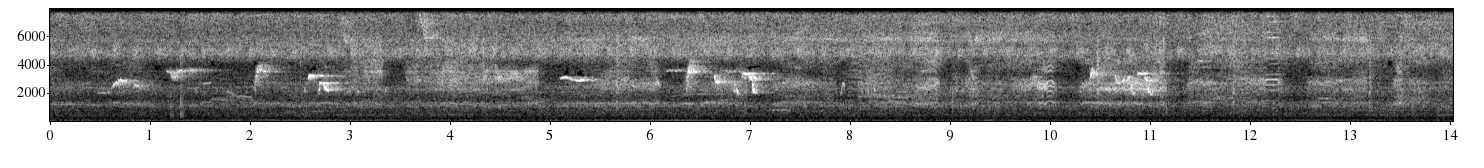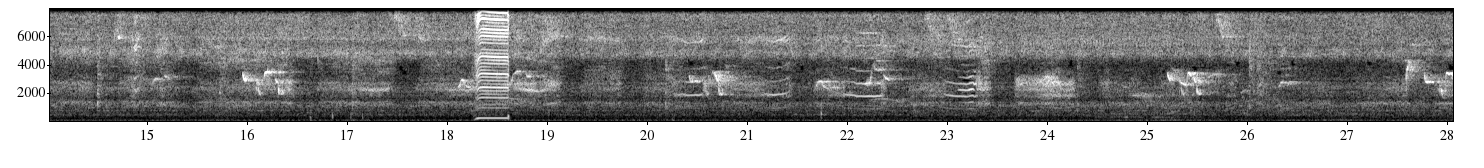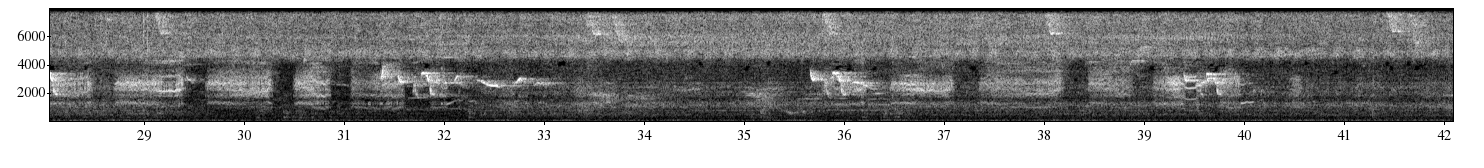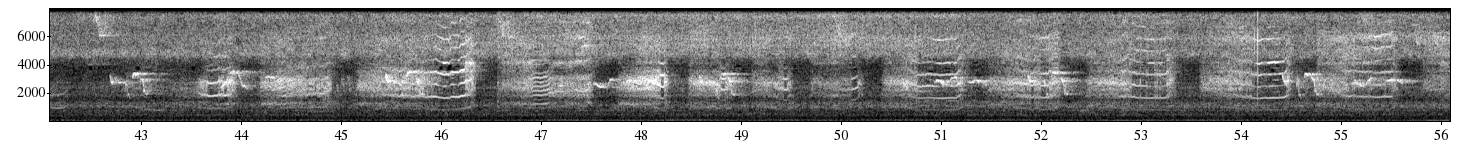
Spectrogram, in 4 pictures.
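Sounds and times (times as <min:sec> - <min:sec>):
birds calling harshly: 0:02.2 - 0:24.4.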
